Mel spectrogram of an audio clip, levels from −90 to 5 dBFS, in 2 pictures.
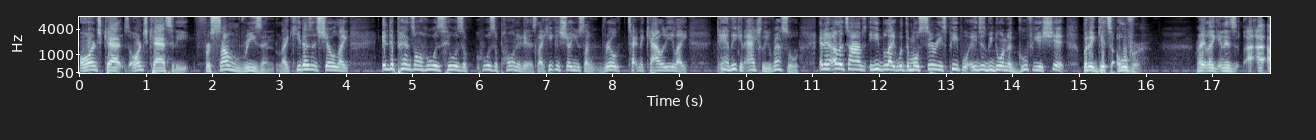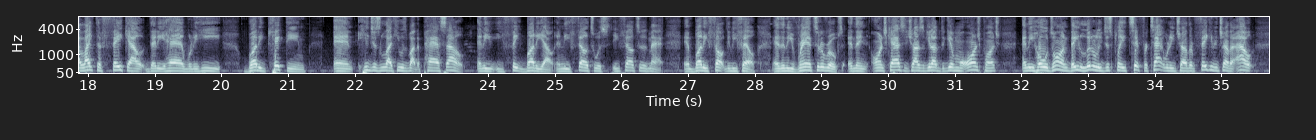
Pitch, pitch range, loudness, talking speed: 160 Hz, 140-190 Hz, -12 LUFS, 245 wpm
